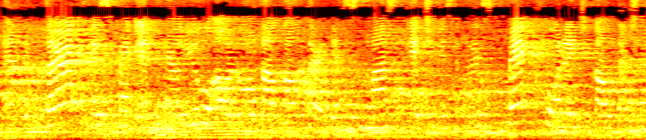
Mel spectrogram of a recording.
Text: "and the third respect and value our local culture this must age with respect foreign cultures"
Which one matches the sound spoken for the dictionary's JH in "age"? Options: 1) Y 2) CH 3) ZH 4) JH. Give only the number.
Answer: 2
